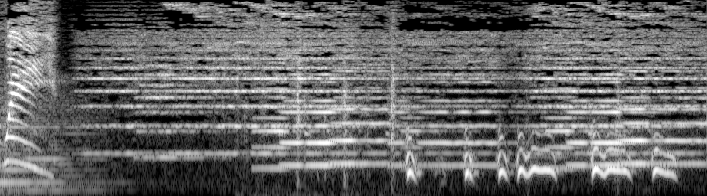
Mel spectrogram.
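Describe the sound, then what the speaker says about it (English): An owl hoots repeatedly at night in an animated scene, a series of soft, wavering hoots in an uneven rhythm, layered over sustained orchestral music after a brief voice at the start. "Just an owl."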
